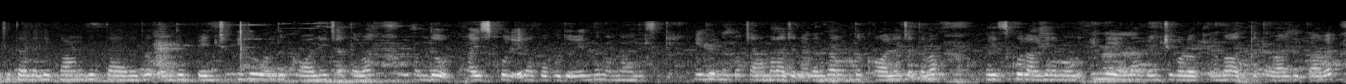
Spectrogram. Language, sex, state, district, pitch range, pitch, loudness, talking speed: Kannada, female, Karnataka, Chamarajanagar, 200-225 Hz, 215 Hz, -16 LUFS, 140 wpm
